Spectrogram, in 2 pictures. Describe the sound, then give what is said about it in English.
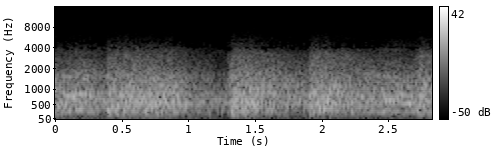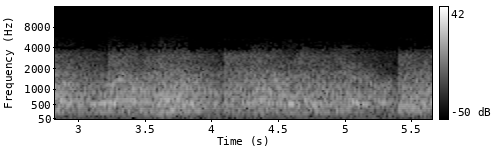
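Gunfire in a Western shootout as trapped outlaws try to fight their way past a posse: many rapid, overlapping shots and thumps in a dense, loud barrage with hardly a pause. “The outlaws tried to fight their way out of the trap, but they became panic-stricken as the bullets flew thick and fast.”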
